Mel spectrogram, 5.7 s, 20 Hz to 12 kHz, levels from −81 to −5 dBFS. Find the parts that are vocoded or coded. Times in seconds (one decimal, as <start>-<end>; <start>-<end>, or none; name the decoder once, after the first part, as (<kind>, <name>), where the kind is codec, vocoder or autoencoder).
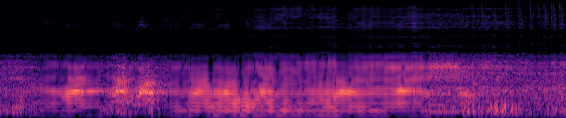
0.4-1.0 (vocoder, BigVGAN v2); 1.7-4.3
